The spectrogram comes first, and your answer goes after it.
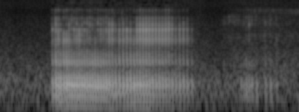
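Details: Bulldog asleep, giving one drawn-out snore of about a second and a half with a fast fluttering rattle, a fainter breath following, otherwise quiet.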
